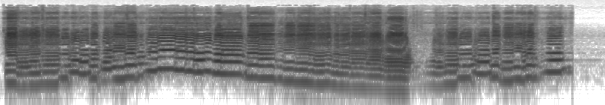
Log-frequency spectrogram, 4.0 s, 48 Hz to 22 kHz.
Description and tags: Saxophone 1 - Tenor (processed)
Konk Zooben fast tenor saxophone melody with post-processing.
jazz, saxophone, tenor-sax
